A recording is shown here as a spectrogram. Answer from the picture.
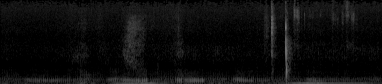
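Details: Soft rhythmic purring of domestic kitten Bodza, a low throbbing rumble pulsing with each breath, interrupted by a rustle and two sharp taps or clicks late in the recording.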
